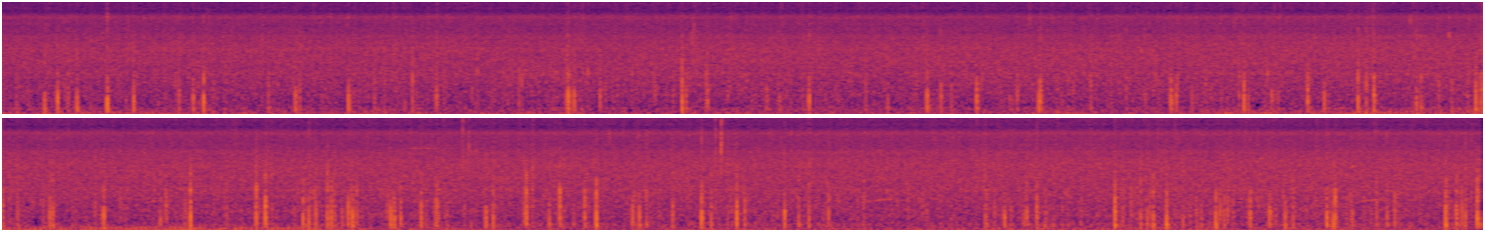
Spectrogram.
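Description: Steady rain falling on forest leaves, a constant hiss with frequent close drops ticking irregularly.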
